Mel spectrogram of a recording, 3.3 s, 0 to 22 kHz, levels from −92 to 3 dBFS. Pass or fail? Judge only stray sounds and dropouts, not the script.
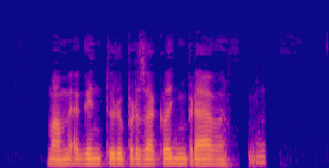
fail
